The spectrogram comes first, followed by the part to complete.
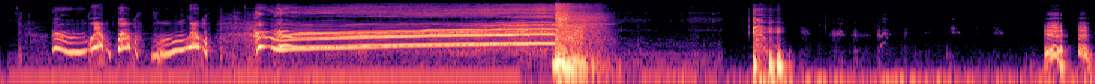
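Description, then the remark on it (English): A dog-like enemy creature from the video game Half-Life gives a few warbling yelps, then a steady electronic whine builds for about three seconds and ends in a sharp, loud shockwave blast, followed by quieter scattered sounds. “I don't know what these little guys are called, but they're the dog-like enemies who let off a little shockwave if you let them get too close to you and build up as you've beautifully performed.”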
